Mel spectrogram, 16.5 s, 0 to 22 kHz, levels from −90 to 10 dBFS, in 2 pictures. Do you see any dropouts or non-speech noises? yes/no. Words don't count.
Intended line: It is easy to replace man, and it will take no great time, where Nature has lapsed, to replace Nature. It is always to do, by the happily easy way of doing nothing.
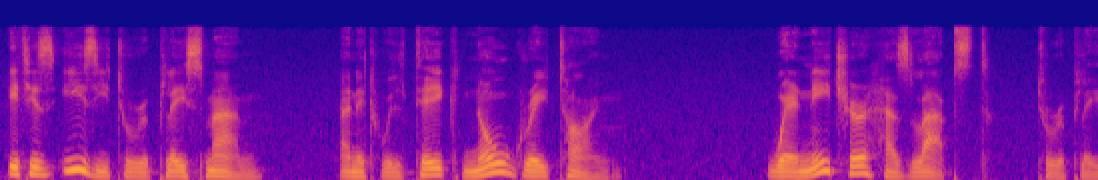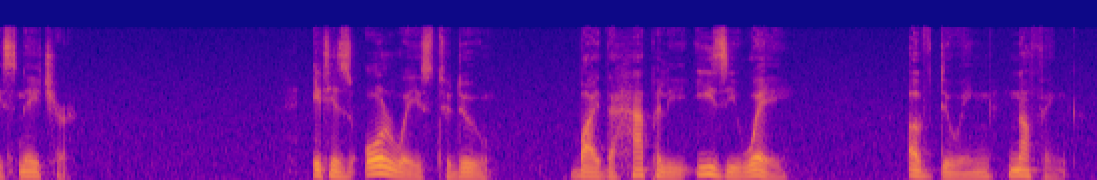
no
